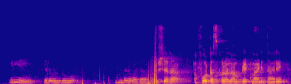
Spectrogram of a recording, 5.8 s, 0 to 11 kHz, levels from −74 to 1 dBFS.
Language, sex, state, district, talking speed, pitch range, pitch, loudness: Kannada, female, Karnataka, Dharwad, 80 wpm, 200-240 Hz, 225 Hz, -25 LUFS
